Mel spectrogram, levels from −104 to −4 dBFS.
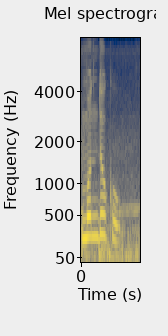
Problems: constant background noise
